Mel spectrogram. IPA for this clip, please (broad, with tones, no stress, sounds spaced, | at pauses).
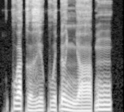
kʷ a˦ k ə˨ ɣ e˧ kʷ e˧ ɗ ə˦˨ ɲ aː˨ ɓ ũ˦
